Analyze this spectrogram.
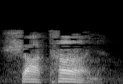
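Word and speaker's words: Shakan (שכן): The word dwelling, or the verb actually, to dwell, is a Hebrew word that sounds like this. Shakan.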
